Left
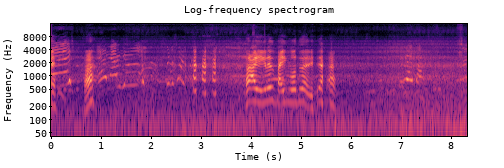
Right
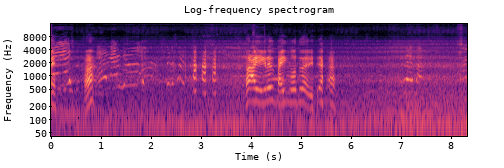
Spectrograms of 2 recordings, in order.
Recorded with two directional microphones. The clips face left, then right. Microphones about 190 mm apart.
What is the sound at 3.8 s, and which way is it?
Speech, 5° right (ahead or behind).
